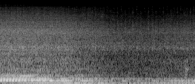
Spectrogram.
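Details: 2001 Toyota MR2 with Honda K24 swapped petrol four-cylinder, untuned, big muffler: blipped through a couple of free revs, climbing and settling evenly, no knocks or misses, healthy.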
